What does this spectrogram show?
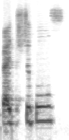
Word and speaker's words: vegetables: about the pronunciation for vegetables so the second e is silent we then look at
